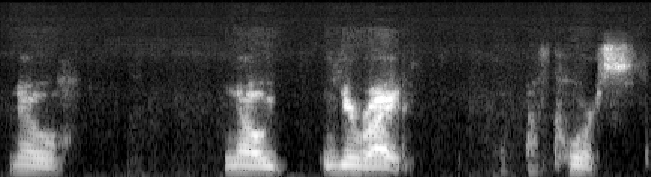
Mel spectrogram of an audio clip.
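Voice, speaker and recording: A man's voice: medium pitch, little pitch movement, extremely slow, no room sound, lo-fi sound. A man playing an earnest, shaken doctor in a radio play, agreeable and hesitant, with dramatic stammers. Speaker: podcast actor.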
